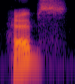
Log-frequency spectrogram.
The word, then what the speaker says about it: herbs: how do you say how do you say it I do with a silent H so you say herbs I do say herbs ok hebbs just like a knife silent K silent H you know English I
